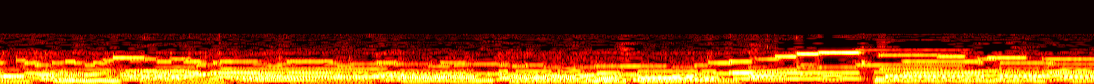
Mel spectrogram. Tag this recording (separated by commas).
Tender music, Music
